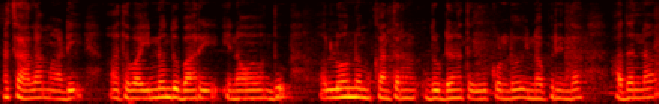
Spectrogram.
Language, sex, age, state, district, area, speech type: Kannada, male, 18-30, Karnataka, Koppal, urban, spontaneous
